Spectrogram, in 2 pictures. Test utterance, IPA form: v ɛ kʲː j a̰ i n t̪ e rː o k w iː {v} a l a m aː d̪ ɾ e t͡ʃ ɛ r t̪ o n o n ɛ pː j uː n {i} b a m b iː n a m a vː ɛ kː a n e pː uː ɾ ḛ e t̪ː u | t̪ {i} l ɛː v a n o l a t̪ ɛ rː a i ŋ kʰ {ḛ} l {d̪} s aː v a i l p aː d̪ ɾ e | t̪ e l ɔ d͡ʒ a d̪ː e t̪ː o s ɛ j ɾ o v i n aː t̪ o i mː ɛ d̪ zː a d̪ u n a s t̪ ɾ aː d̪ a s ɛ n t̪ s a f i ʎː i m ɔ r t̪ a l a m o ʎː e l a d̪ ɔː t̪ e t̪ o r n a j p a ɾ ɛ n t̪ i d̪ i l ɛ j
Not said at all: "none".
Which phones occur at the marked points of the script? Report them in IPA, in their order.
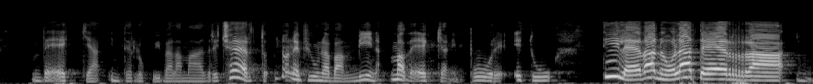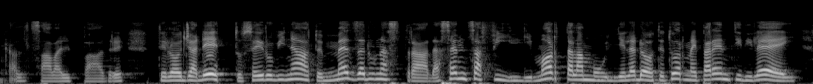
v, a, i, a̰, t̪

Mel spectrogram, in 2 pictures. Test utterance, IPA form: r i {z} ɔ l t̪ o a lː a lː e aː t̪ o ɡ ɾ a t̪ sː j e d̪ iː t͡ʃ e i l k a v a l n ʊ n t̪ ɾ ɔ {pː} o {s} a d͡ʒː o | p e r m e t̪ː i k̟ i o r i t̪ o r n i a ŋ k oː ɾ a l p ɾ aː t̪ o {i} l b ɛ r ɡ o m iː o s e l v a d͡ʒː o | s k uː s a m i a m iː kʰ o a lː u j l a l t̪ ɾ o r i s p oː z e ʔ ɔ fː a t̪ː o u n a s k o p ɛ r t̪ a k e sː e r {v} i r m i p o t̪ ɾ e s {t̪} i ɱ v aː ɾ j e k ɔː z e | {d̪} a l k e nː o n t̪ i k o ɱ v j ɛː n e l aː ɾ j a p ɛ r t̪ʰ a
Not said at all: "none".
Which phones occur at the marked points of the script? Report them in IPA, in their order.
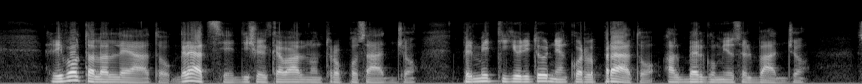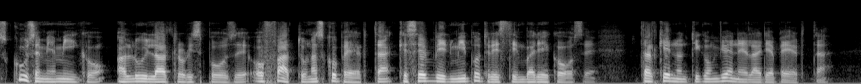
v, pː, s, a, v, t̪, t̪

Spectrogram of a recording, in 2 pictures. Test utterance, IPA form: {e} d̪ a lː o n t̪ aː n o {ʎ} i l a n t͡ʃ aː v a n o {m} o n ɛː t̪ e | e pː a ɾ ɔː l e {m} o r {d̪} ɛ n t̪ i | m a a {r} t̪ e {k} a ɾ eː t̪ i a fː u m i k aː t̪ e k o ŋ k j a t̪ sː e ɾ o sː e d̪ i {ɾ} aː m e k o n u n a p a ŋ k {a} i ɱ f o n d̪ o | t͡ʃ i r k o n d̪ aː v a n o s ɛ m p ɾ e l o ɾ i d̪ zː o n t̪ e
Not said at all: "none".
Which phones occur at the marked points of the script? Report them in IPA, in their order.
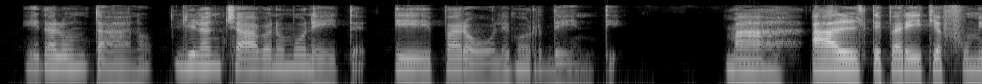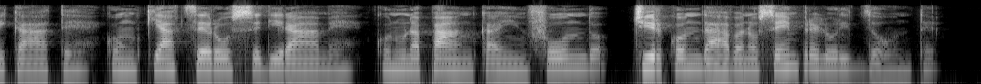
e, ʎ, m, m, d̪, l, p, ɾ, a

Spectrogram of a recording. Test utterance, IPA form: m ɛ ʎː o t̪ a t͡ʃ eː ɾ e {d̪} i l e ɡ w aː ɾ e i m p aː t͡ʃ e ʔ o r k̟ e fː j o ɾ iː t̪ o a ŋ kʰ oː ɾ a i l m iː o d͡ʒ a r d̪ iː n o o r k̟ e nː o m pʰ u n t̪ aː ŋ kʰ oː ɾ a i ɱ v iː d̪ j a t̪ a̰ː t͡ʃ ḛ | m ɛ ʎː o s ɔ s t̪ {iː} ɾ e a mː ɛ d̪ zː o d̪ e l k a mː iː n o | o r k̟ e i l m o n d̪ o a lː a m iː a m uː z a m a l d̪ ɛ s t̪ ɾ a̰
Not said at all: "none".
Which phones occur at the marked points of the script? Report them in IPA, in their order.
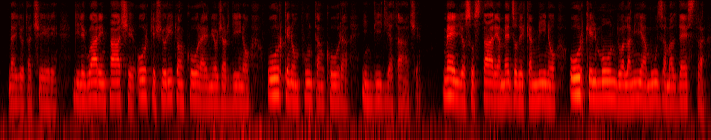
d̪, aː

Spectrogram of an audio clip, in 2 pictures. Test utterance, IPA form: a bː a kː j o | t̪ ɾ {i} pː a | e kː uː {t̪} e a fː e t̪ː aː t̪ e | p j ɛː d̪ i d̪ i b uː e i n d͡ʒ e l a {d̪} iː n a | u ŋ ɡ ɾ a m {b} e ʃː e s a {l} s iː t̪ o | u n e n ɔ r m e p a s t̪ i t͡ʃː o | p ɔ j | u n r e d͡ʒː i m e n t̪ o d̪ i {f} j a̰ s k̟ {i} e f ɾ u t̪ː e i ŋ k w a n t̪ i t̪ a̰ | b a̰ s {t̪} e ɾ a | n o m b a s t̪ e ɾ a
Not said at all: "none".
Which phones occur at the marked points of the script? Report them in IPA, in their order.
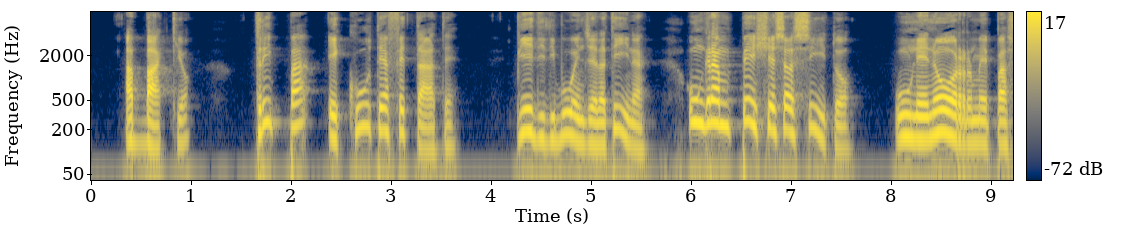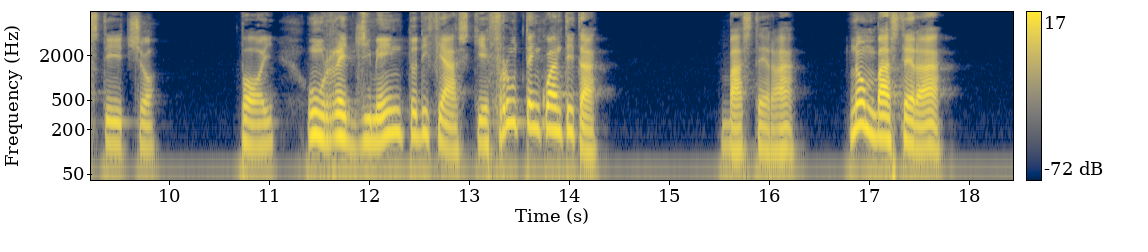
i, t̪, t̪, p, l, f, i, t̪

